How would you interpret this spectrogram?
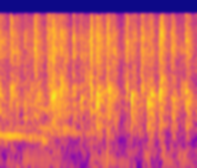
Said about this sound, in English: And finally, a big round of applause to you, the Gene Divas, because we love you so much. Thank you.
